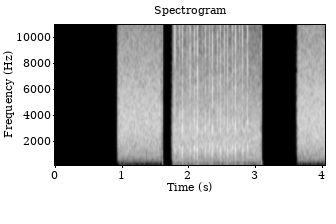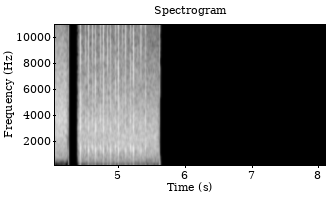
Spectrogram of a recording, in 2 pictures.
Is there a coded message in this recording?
Yes: pulse dialling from 0.9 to 5.6 s, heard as a rotary dial, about 9 pulses a second. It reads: 0 9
